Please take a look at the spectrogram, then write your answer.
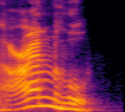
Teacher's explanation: তারপরে দেখেন আনহু নুন সাকিনের পরে হাহলে এখানেও হা থাকার কারণে এই নুন সাকিনটাকে আমরা গুন্না করলাম না স্পষ্ট উচ্চারণ করলাম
